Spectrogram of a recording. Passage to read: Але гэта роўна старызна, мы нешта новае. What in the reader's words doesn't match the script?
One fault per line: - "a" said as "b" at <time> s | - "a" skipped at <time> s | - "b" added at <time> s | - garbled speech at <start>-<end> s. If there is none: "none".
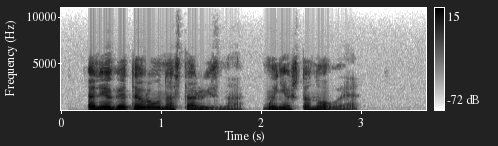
none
